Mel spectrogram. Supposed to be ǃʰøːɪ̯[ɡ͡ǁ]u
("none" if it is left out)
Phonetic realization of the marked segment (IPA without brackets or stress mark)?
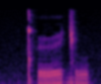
ɡ͡ǁ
